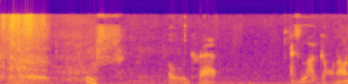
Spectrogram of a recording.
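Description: A large cat snarls and growls.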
